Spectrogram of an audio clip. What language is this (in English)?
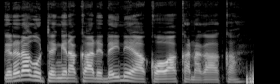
Kikuyu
